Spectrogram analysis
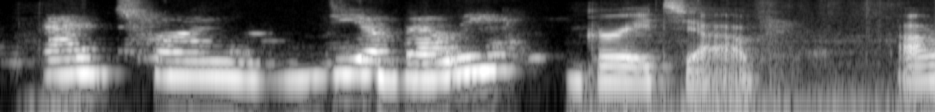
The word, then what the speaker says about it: Diabelli: Anton Diabelli.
